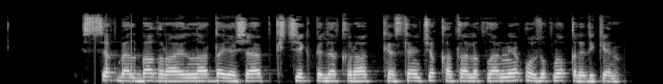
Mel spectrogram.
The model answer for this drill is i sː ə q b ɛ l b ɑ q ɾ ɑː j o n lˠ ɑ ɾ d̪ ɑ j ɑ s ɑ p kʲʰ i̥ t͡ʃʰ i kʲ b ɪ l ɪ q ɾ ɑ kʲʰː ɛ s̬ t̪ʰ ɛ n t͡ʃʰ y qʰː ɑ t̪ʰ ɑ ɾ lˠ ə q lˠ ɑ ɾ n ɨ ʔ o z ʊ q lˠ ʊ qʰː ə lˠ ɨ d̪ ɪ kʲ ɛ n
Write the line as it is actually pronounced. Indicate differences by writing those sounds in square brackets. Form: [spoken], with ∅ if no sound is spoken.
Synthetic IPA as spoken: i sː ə q b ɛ l b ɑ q ɾ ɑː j o n lˠ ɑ ɾ d̪ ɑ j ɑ [ʃ] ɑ p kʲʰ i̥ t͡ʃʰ i kʲ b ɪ l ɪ q ɾ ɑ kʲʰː ɛ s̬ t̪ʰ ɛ n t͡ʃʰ y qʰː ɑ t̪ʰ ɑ ɾ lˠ ə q lˠ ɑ ɾ n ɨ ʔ o z ʊ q lˠ ʊ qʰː ə lˠ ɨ d̪ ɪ kʲ ɛ n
